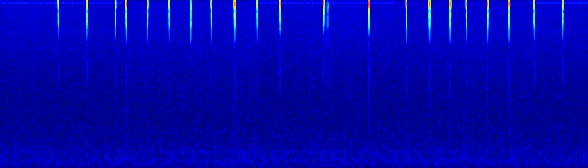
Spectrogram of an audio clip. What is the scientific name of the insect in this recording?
Cyrtaspis scutata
